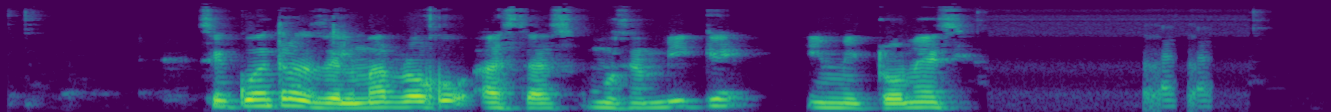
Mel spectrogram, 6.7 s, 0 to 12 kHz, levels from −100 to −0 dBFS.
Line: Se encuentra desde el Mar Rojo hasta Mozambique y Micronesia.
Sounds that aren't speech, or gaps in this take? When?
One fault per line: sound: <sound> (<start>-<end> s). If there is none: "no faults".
sound: laugh (5.7-6.1 s)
